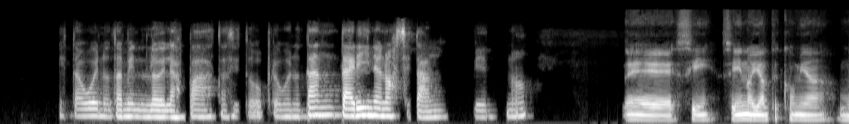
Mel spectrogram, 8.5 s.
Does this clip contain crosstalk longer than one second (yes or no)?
no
